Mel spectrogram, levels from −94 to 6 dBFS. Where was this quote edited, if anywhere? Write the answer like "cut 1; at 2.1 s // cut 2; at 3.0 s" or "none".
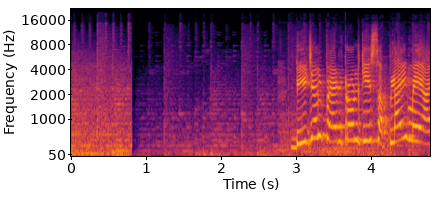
cut 1; at 2.2 s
